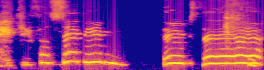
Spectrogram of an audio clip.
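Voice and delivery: whispered aside. Whispering thanks in character to a fellow player, Ace: whispering. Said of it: "whispering to".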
